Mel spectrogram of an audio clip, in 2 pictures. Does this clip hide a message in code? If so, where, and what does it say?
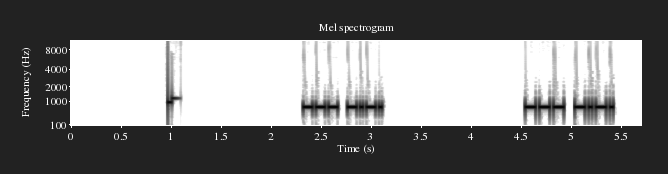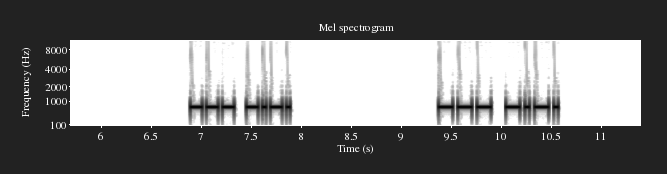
Yes: Morse code from 2.3 to 10.6 s, heard as a keyed tone, about 35 wpm, 700 Hz. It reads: OC OC OC OC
